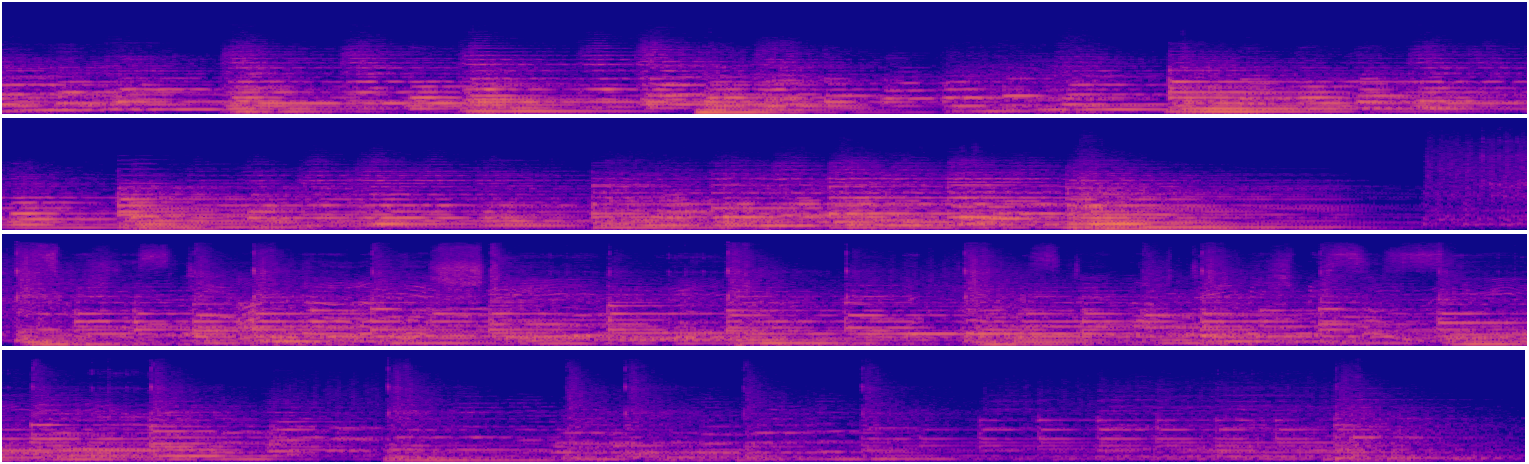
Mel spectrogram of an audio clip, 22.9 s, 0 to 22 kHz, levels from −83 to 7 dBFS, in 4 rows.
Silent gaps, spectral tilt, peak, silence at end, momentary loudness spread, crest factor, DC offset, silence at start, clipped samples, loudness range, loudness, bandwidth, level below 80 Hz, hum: none; -6.5 dB/octave; -14 dBFS; 0 s; 13 LU; 18 dB; under 0.1%; 0 s; under 0.1%; 9 LU; -32 LUFS; 16 kHz; -46 dBFS; none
